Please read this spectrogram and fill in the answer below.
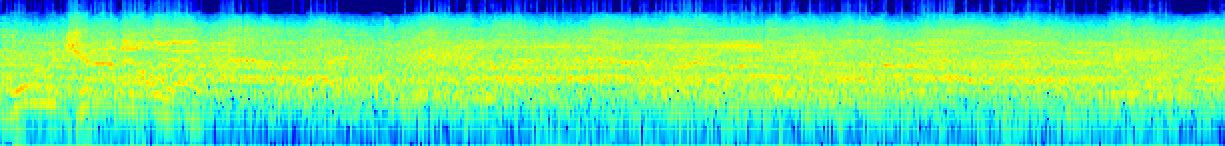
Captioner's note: Crowd chanting "We want Elway!"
